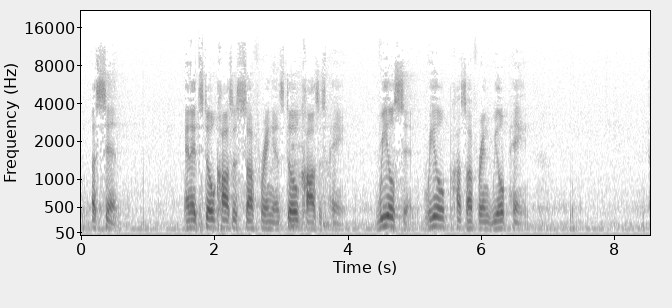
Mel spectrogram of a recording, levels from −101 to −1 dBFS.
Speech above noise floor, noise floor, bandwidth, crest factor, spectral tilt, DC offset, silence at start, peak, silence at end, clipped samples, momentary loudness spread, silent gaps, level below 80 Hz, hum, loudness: 29 dB; -74 dBFS; 13.5 kHz; 20 dB; -5 dB/octave; under 0.1%; 0 s; -28 dBFS; 0 s; under 0.1%; 15 LU; none; -90 dBFS; none; -46 LUFS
